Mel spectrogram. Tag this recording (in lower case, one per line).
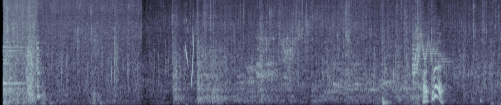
speech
